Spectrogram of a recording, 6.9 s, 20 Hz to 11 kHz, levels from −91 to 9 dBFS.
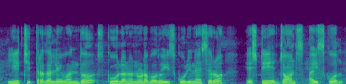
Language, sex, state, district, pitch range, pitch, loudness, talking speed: Kannada, male, Karnataka, Bangalore, 170-205 Hz, 180 Hz, -16 LUFS, 120 wpm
